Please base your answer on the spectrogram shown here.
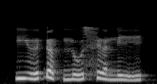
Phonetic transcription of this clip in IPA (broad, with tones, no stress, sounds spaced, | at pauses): j ɨ˨˩˦ ɗ ə˨˩ k̚ n u˨˩˦ s ɨ˨˩ ə̯ n i˨˩˨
